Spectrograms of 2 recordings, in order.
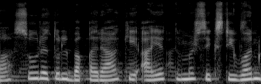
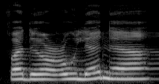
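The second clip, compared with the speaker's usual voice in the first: slow chanted فَادْعُ لَنَا, louder; Quranic recitation; 3 semitones higher, 4 dB louder, slower than usual. Acted. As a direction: intone the phrase like a reciter. Reciting the next part.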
